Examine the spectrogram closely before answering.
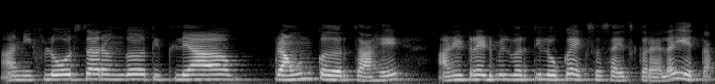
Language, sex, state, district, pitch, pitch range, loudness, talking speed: Marathi, female, Maharashtra, Aurangabad, 225 Hz, 210-230 Hz, -17 LUFS, 135 wpm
